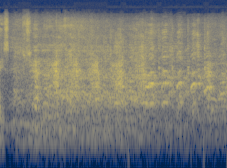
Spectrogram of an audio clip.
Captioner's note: all laughing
